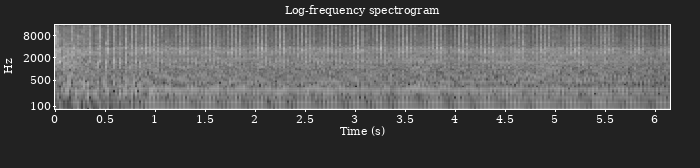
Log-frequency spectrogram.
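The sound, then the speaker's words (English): A petrol lawn mower engine runs steadily as a next-door neighbour mows the lawn: a loud, continuous mechanical drone with a rattling pulse after a brief revving start. No voices are heard. “Sound effect one. One of your next door neighbours mows the lawn.”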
